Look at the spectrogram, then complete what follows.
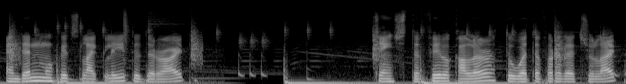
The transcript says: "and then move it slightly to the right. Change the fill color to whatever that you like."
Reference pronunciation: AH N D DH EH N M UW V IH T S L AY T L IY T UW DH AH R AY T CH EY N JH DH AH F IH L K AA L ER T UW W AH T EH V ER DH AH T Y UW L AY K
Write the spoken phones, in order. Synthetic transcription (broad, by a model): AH N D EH N M UW F IH T S L AY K L IY T UW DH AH R AY T CH EY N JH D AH F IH L K AA L ER T UW W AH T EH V ER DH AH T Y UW L AY K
